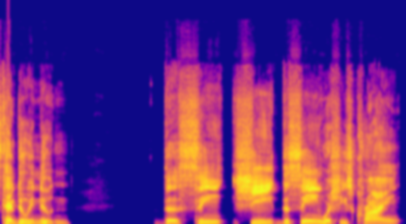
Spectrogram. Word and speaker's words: Thandiwe Newton: It's Thandiwe Newton.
